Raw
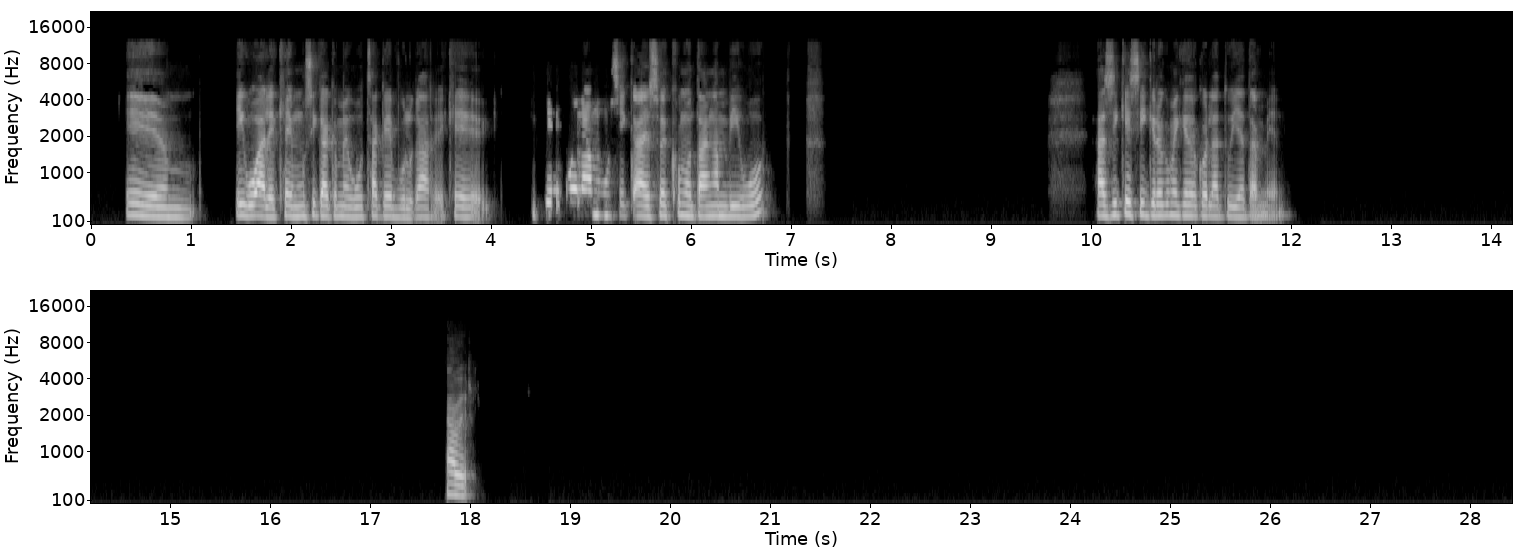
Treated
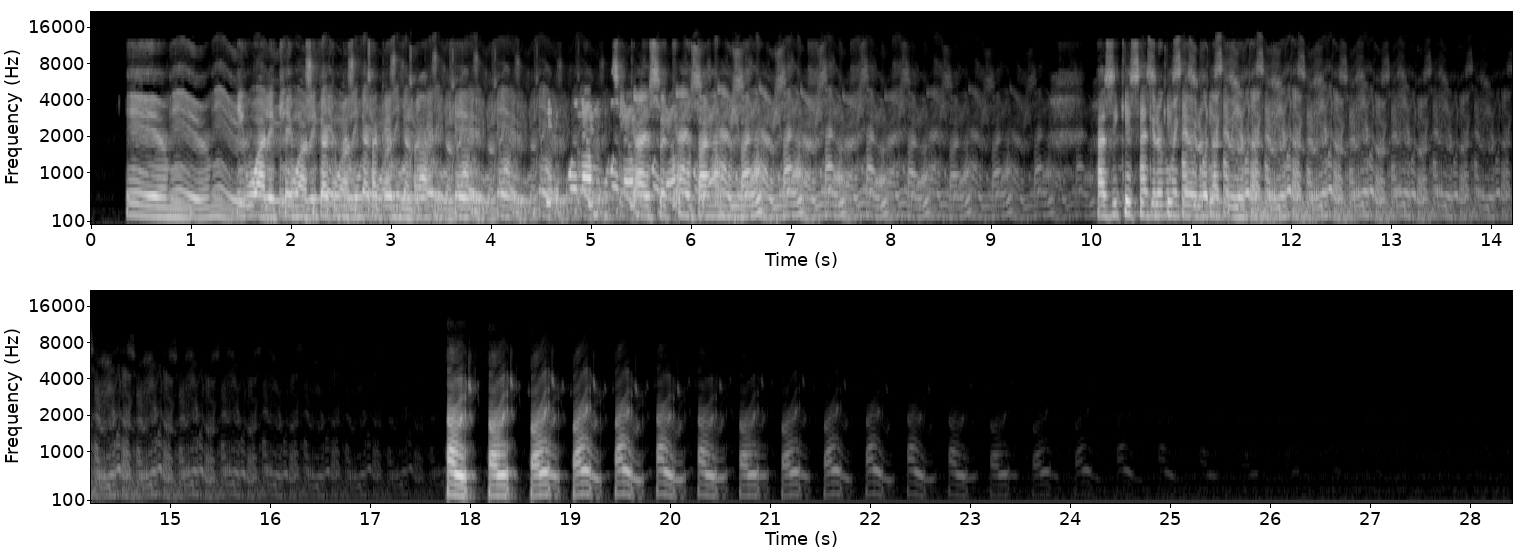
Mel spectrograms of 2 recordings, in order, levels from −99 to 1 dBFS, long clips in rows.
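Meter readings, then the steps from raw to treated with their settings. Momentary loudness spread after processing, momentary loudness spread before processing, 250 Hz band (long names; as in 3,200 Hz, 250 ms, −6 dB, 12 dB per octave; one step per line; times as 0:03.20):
18 LU, 10 LU, −1.5 dB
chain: EQ curve with evenly spaced ripples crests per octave 1.1, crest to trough 14 dB
on a send: single-tap delay 932 ms −23.5 dB
on the sum: feedback echo with a swinging delay time 418 ms, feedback 65%, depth 146 cents, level −5 dB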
